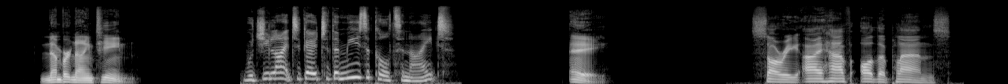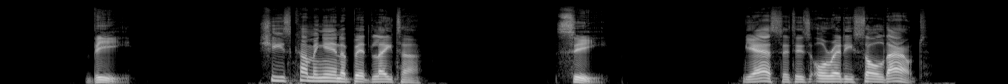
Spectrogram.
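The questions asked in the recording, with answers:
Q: Would you like to go to the musical tonight?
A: A: Sorry, I have other plans.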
